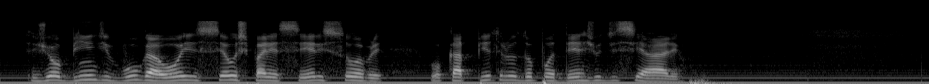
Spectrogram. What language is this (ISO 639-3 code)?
por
